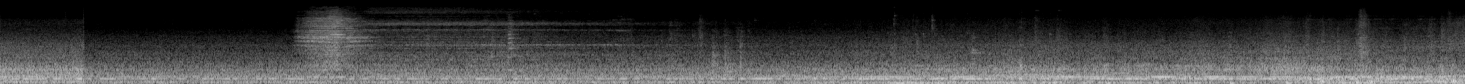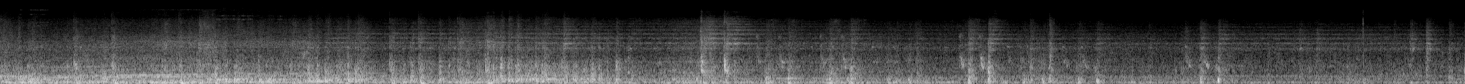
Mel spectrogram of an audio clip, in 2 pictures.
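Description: Shinano Railway 115-series electric train running past close by: a steady low motor whine that rises in pitch about halfway through, then wheel clicks over the rail joints as the sound fades. A brief high squeal comes about three seconds in.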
